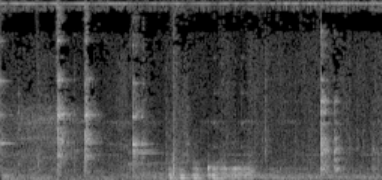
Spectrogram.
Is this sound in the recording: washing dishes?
yes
